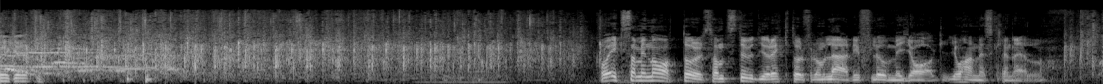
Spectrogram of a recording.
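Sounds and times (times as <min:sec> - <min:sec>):
speech: 0:00.0 - 0:00.5, 0:06.0 - 0:10.6
audience applause: 0:00.0 - 0:06.0, 0:10.6 - 0:11.0.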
